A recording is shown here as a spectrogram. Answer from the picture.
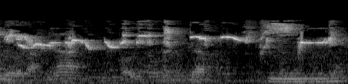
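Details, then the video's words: Caged black Oriental magpie-robin singing without shyness: varied high whistled phrases with quick slurs and trills, broken by brief pauses, and low murmured speech behind. "Kacer hitam gak pernah malu untuk gacor"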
